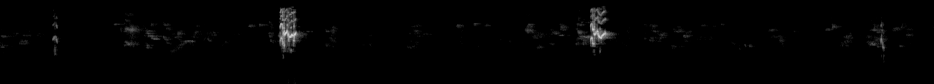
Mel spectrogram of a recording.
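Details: Two pet adult peach-faced lovebirds, both green, one red-faced and one pale yellow-faced, chirping: two loud piercing chirps about three seconds apart among faint scattered ticks and twitters.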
